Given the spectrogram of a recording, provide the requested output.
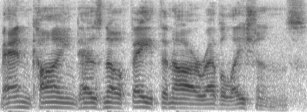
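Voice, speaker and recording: A booming, put-on character voice moves at a fairly slow pace. Background noise is clearly heard. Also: man, medium pitch for a man. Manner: thunderous, declaring.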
